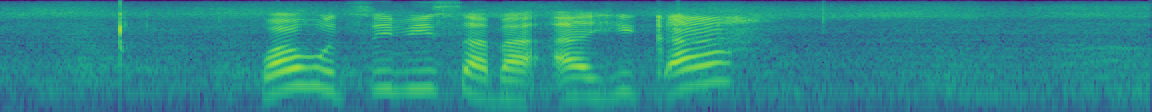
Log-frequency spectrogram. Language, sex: Southern Sotho, female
